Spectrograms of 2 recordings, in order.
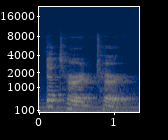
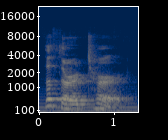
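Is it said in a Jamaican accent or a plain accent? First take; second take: Jamaican; plain. First: It is said in a Jamaican accent. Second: It is said in a plain, unaccented voice.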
